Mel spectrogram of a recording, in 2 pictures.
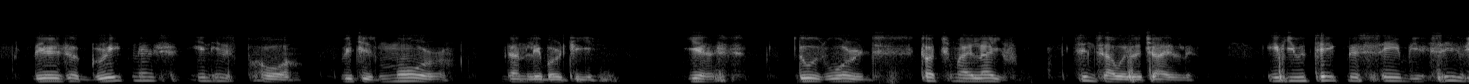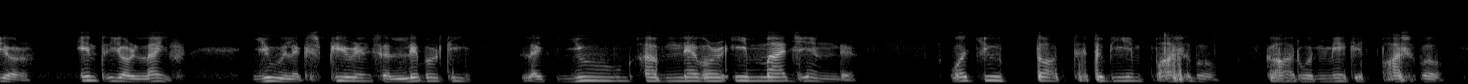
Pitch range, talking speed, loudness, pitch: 145-175 Hz, 105 wpm, -32 LUFS, 165 Hz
